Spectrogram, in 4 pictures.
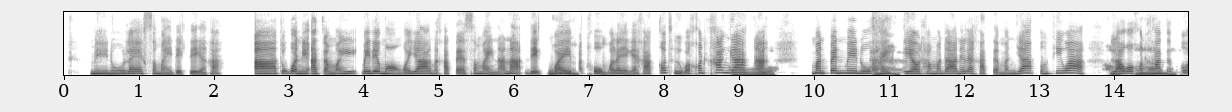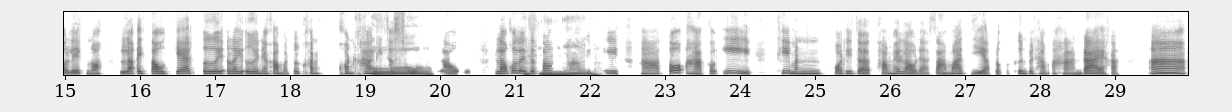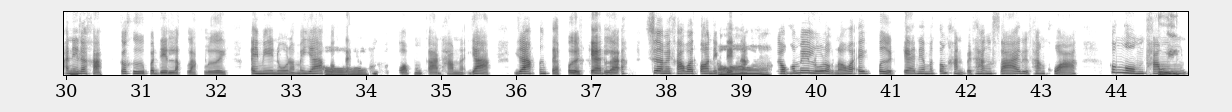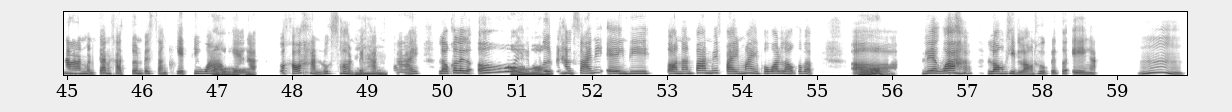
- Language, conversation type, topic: Thai, podcast, มีอาหารบ้านเกิดเมนูไหนที่คุณยังทำกินอยู่แม้ย้ายไปอยู่ไกลแล้วบ้าง?
- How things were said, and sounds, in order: tapping; other noise; laughing while speaking: "โอ้โฮ !"; laughing while speaking: "โอ้ !"; laughing while speaking: "ว่า"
